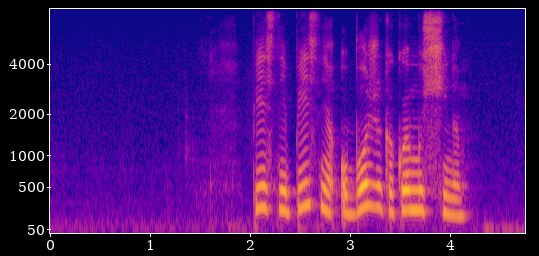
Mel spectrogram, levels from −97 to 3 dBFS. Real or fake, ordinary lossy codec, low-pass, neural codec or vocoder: real; none; none; none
